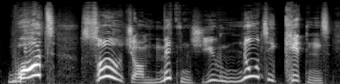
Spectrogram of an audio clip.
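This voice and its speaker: A nursery-rhyme reader voicing a stern mother cat who scolds her kittens with sharp exclamations. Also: medium pitch, huge pitch swings, measured pace, no echo, pitched above the performer's own voice. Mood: scolding.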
